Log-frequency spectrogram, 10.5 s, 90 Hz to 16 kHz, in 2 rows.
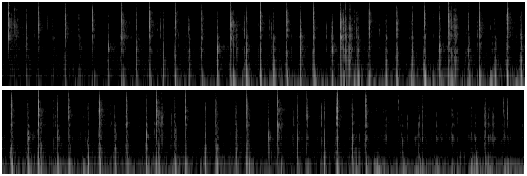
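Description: Fingertips click the buttons and sticks of a hollow, translucent green plastic PS2 wireless controller held in both hands. A rapid, steady stream of short, sharp plastic clicks sounds bright and quiet, with each click dying away almost instantly.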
